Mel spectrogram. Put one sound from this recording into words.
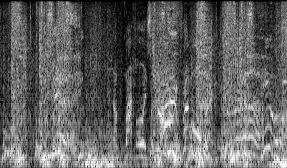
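Blades swish and clang in quick strikes.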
